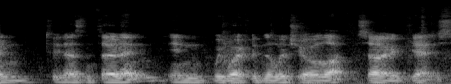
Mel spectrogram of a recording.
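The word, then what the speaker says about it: Nielluccio: Sanj, guys, how do you pronounce it? Neoluccio? Neoluccio. Neoluccio is the Corsican way of saying Sangiovese.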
